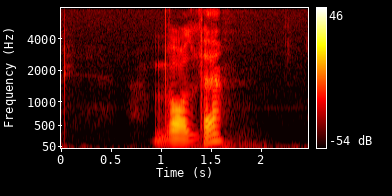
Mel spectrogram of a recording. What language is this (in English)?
Swedish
